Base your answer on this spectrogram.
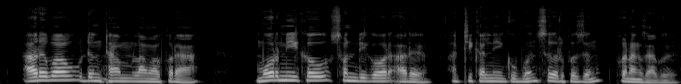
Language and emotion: Bodo, neutral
